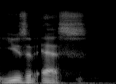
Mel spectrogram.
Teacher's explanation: We use the voiceless sharper S sound. Use an S. No vibration.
